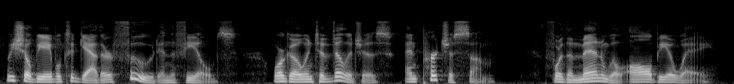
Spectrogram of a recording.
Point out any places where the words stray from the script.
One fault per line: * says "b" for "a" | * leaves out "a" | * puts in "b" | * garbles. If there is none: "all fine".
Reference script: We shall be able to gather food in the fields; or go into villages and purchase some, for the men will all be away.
all fine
